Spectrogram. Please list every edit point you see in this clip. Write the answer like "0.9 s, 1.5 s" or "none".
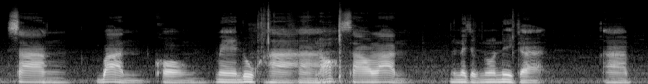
3.4 s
